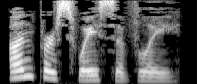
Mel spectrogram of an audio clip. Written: unpersuasively

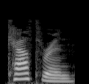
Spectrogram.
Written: cathrine

